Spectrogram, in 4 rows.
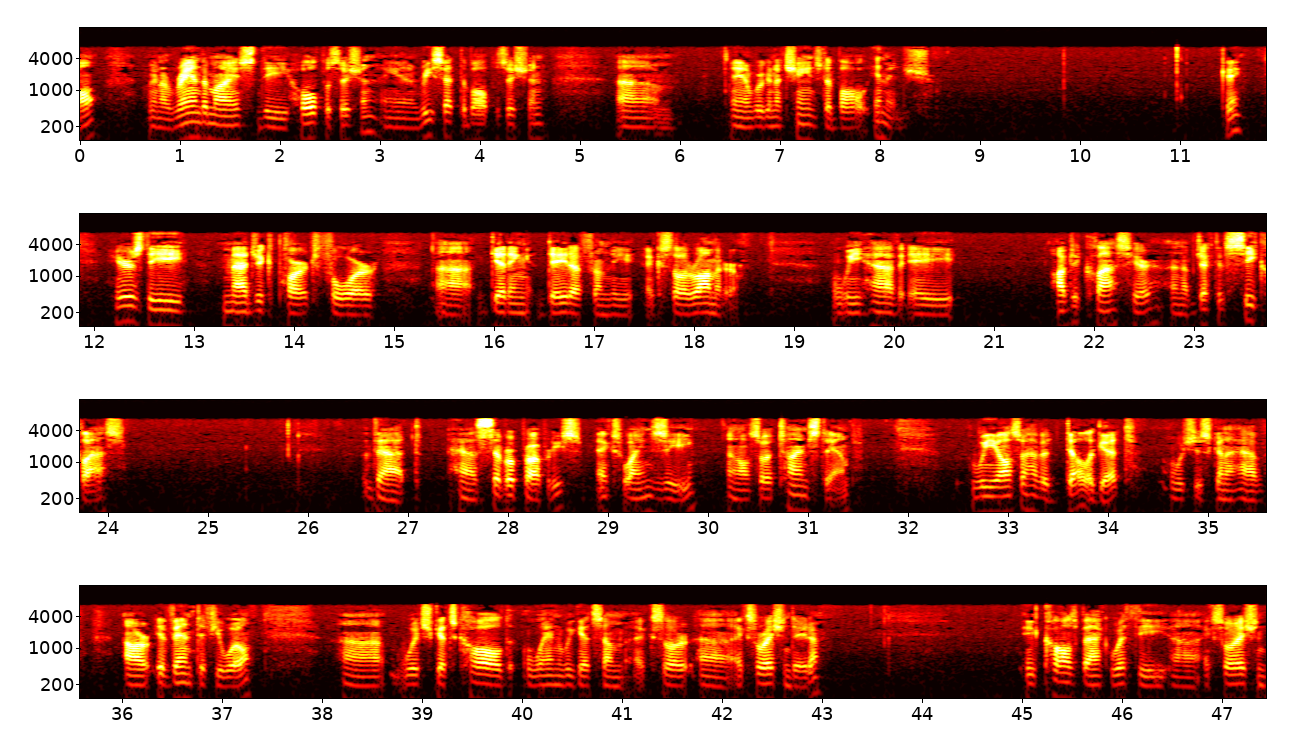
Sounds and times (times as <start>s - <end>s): Speech: 0.0s - 4.7s, 5.4s - 8.6s, 11.4s - 18.6s, 19.4s - 20.7s, 21.6s - 24.2s, 26.6s - 31.6s, 32.6s - 37.4s, 38.2s - 43.0s, 45.0s - 47.4s.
